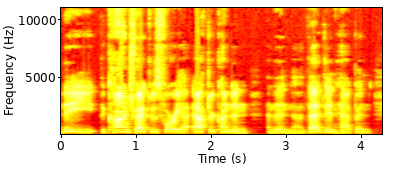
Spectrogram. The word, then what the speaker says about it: Kundun: It's pronounced Kundun. Kundun.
